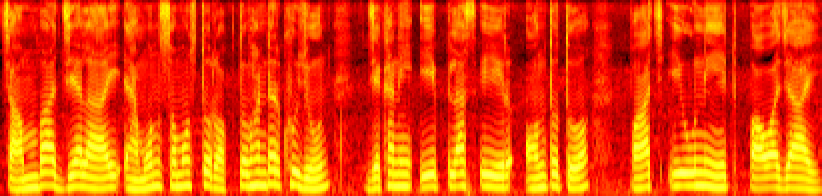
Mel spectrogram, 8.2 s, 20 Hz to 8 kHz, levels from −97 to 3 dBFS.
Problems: none marked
